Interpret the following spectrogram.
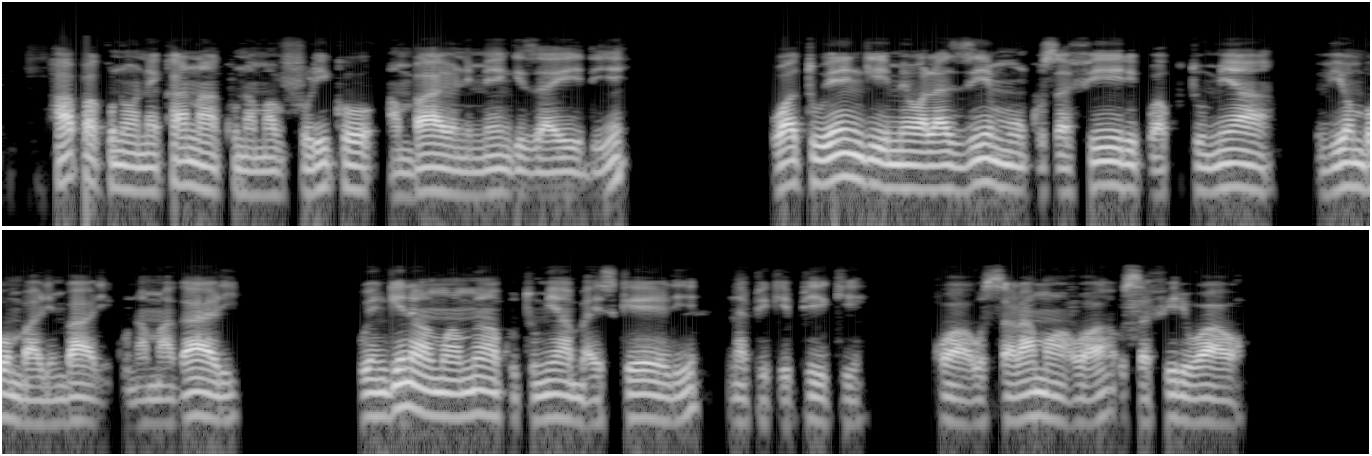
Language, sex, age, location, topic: Swahili, male, 18-24, Kisii, health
